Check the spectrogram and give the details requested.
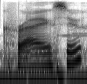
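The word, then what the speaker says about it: Pixiu: species again who's uh cry Sue I I'll I'm having a hard time with that name too rhymes with licks you it's a fox okay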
